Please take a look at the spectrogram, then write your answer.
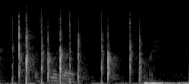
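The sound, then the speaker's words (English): A short burst of hand clapping applauding LeBron, about a dozen sharp, uneven claps over a second and a half, with a faint voice briefly mixed in and a low rumble as the claps trail off. “Well done to LeBron for. Yeah, let's clap it up.”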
